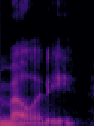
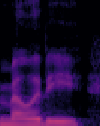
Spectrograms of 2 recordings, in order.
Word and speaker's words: melody: like starting with a melody is because certain words have certain accents you know what's a great example melody melody the accent is on the beginning part of the phrase or of the word and so you want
